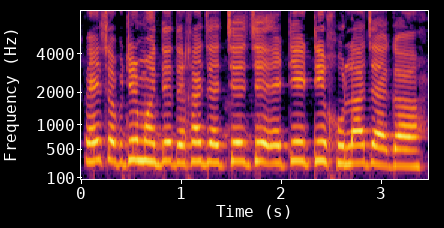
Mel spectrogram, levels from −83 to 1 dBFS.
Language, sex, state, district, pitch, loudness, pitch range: Bengali, female, Assam, Hailakandi, 310 Hz, -11 LUFS, 285-320 Hz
